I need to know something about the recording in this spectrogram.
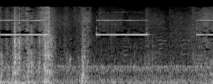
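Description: Dixell XR20CX refrigeration controller's built-in buzzer beeping in a high steady tone, about half a second on and half a second off, twice. It is sounding the controller's P4 probe alarm.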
